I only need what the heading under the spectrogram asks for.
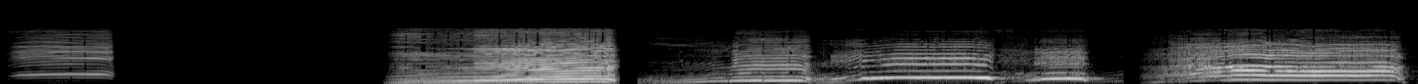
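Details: Cow mooing: one brief call, then a long, deep, loud moo that rises in pitch, followed by several shorter moos that wobble and rise, ending in a drawn-out bellow.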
